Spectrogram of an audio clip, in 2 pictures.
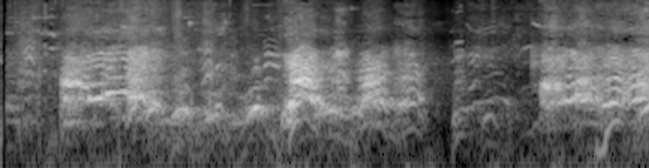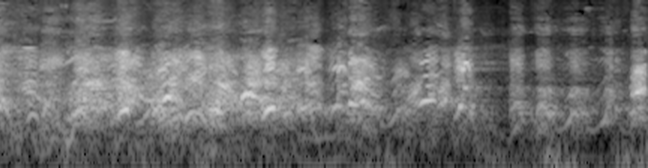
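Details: Friendly sled dogs in Alaska, trained to be sociable, greeting a visitor; a chorus of excited high yips, whines and barks runs almost without pause, with a short lull near the middle, and a voice heard faintly.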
